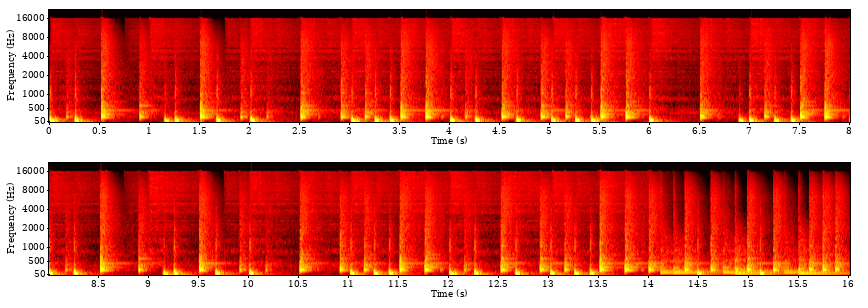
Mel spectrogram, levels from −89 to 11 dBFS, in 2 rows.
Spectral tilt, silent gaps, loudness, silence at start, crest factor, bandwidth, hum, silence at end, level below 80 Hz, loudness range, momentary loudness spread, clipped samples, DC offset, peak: -6.5 dB/octave; none; -17 LUFS; 0 s; 16 dB; 16.5 kHz; none; 0 s; -18 dBFS; 2 LU; 6 LU; under 0.1%; under 0.1%; 0 dBFS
